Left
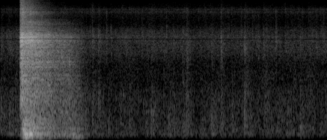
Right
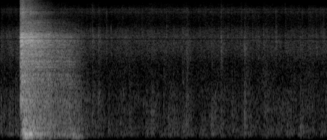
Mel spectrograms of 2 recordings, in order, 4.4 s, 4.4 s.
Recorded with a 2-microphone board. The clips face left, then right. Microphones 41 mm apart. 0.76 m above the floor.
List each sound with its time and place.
0.3 s an explosion: centre (ahead or behind), 1.5 m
